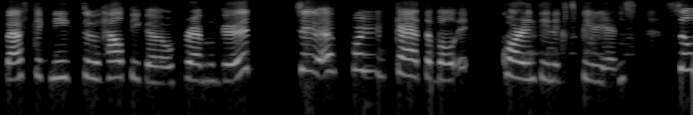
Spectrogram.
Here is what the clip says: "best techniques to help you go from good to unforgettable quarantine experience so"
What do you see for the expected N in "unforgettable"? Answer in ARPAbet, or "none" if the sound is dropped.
none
